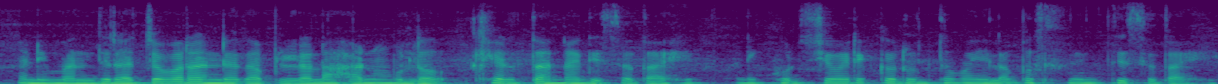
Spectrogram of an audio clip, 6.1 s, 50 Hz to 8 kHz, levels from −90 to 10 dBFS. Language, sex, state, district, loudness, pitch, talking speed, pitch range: Marathi, female, Maharashtra, Solapur, -26 LUFS, 170 Hz, 155 wpm, 160-180 Hz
